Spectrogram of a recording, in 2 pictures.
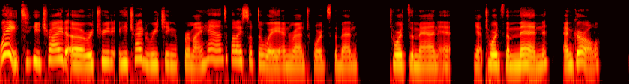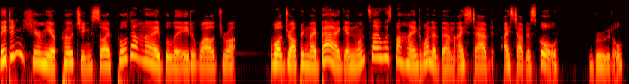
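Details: Streamer with self-reported frequent stuttering, reading aloud her own story, which she finds difficult; repeated phrases and fillers; stuttering.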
